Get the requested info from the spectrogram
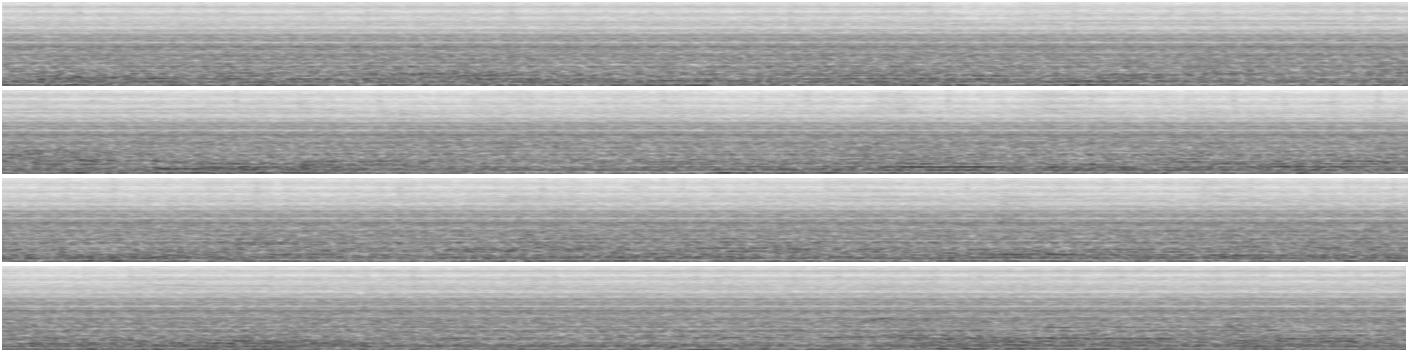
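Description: Steady background noise of a busy hall with an indistinct murmur of many voices.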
